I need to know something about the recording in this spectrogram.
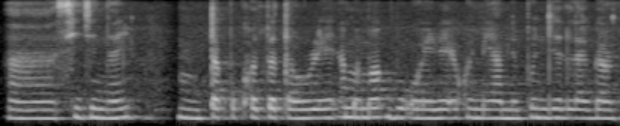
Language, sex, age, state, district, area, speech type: Manipuri, female, 30-45, Manipur, Chandel, rural, spontaneous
